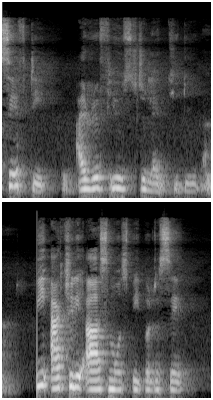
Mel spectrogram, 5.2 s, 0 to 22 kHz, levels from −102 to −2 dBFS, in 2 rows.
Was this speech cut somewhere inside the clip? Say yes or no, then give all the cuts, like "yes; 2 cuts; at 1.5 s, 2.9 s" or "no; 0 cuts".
yes; 1 cut; at 3.0 s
